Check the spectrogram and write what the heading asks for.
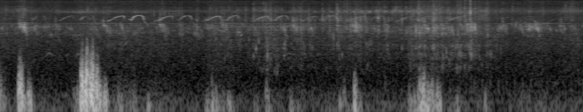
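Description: A bird gives a quick series of faint, high, arching chirps through the first half. A few loud, low, dull bursts come about a second in and again near the end, with a couple of short knocks between them.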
